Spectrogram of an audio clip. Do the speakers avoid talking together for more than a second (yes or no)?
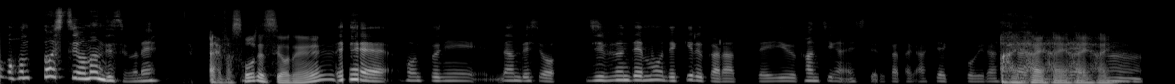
no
